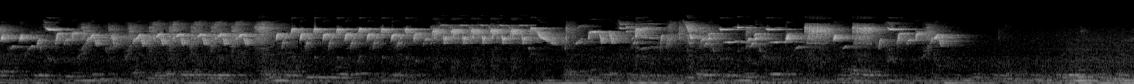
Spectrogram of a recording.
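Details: Wild-type (khaloui) European goldfinch in sustained song: a fast, continuous stream of high twitters, trills and nasal buzzes running almost ten seconds before stopping abruptly, with low background hum.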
